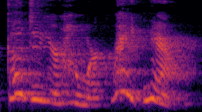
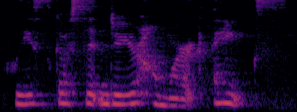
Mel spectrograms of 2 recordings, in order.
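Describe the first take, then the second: First: Loud, high shouted order; angry yell. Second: Put-on polite, gentle request to a child; pleasant tone. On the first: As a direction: order a child about at full volume. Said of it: "Notice my tone of voice". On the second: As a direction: ask kindly, no edge. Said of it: "See the difference in the tone of voice". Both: Shown as a demonstration.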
